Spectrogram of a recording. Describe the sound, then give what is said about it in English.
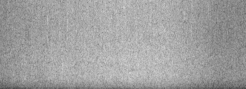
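A steady, dense wash of heavy rain hisses across the whole clip, swelling slightly louder in the middle before easing back, with no voices present. “Yes, It's still raining heavily.”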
